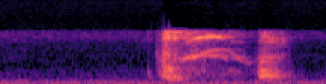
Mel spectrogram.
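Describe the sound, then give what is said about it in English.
A man coughs twice, a harsh, throaty first cough followed by a shorter second one, fairly faint against a low background hum. “yes, he's coughing.”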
